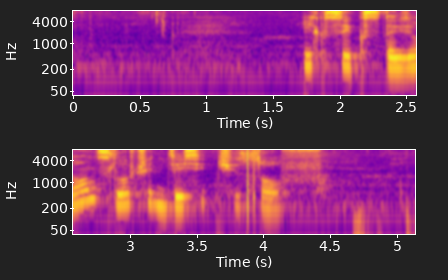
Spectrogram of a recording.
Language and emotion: Russian, neutral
